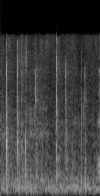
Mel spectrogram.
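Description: A string of light, irregular taps, about five a second, over faint room noise.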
